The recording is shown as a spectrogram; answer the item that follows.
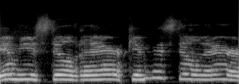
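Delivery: yelled, screaming, repeated twice. Retelling a friend fleeing a bear, imitating someone screaming. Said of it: "he was screaming at me".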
